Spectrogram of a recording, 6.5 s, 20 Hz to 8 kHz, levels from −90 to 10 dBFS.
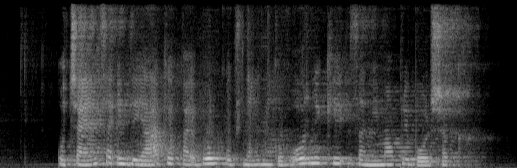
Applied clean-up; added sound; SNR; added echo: neural separator model SepFormer DNS4.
